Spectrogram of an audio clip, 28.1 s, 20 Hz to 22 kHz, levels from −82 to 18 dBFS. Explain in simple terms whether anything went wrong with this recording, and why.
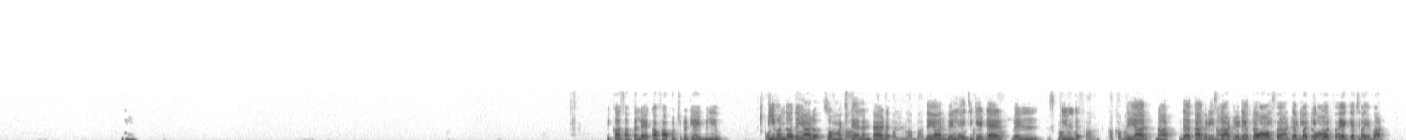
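A doubled audio track appears from 23.9 to 27.4 seconds, most likely because the speech was captured a second time by a slower path. A quieter copy trails about a second behind, so everything overlaps itself, then cuts off abruptly.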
